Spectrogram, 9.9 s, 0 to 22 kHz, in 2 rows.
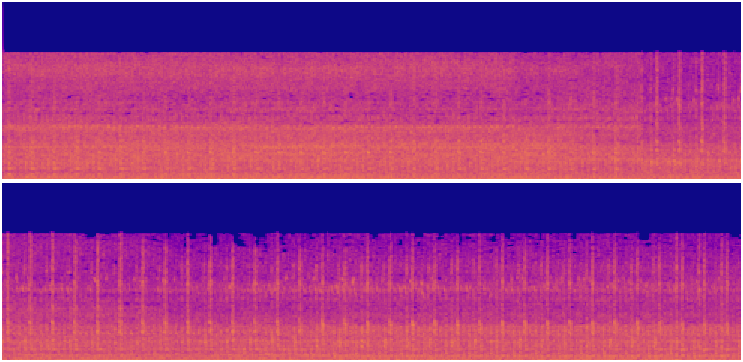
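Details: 2.2 engine, 6-speed, with white smoke and coolant mixed with oil: fast, steady knocking over a rough idle; piston rings suspected, cause not confirmed.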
